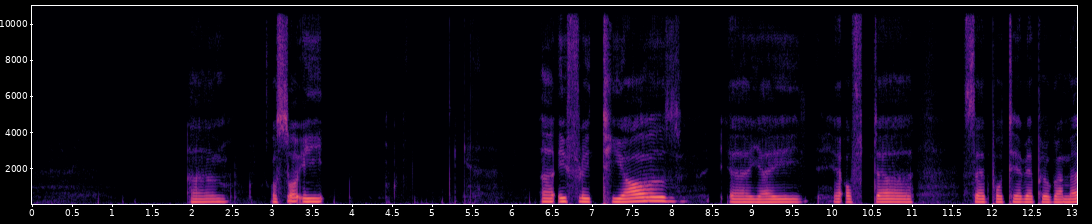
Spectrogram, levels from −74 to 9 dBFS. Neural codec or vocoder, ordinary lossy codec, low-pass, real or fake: vocoder, 22.05 kHz, 80 mel bands, WaveNeXt; none; none; fake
